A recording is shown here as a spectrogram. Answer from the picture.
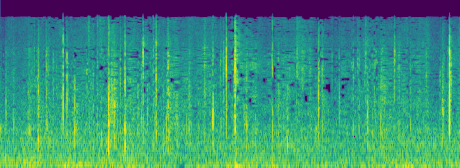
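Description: Wood fire crackling, with irregular sharp pops over a steady hiss of rain; the loudest pop comes near the end.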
